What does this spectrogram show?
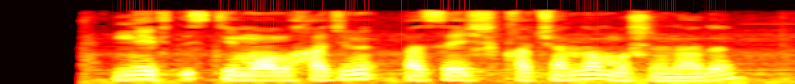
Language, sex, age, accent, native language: Uzbek, male, 25-34, Jizzax, Uzbek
